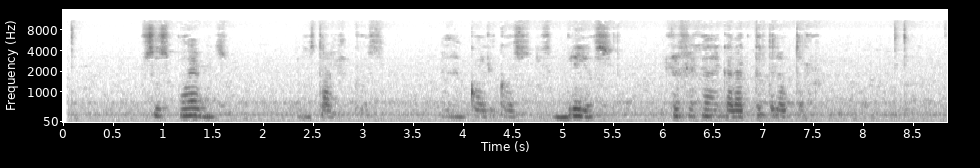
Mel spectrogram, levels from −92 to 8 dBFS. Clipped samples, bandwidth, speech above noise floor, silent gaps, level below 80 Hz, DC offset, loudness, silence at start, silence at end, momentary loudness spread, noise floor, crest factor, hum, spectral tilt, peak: under 0.1%; 11.5 kHz; 21 dB; none; -64 dBFS; under 0.1%; -36 LUFS; 0.05 s; 0 s; 24 LU; -57 dBFS; 22 dB; none; -5 dB/octave; -16 dBFS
